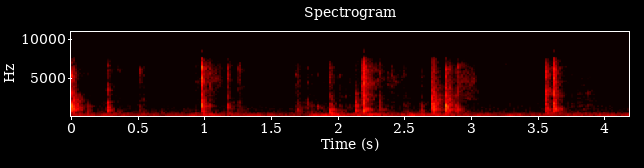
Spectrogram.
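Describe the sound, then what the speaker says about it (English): Keystrokes on a computer keyboard come in short irregular bursts of soft clicks, quiet and near, over a faint steady hum of a desktop setup. "I'm just going to click onto the canvas here and type in reprojector to add that"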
